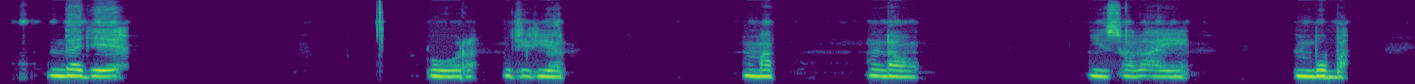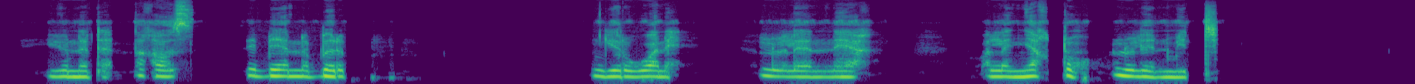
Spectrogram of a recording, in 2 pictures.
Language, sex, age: Wolof, female, 25-35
